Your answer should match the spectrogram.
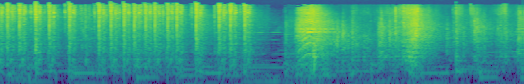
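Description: Typewriter keys clack in a fast, steady run of many crisp strikes at a travel agency desk, then stop briefly before two louder, longer mechanical bursts follow.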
